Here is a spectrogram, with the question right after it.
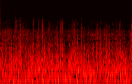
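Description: A headwind buffets the microphone during a cycling race, a steady dense roar of low rumble and gusty noise lasting the whole two seconds with no voices.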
